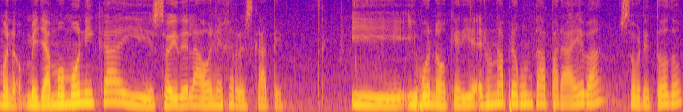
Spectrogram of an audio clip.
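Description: At a moderate pace, a woman speaks with medium pitch, fairly even intonation and a dark, mellow tone. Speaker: lawyer at an NGO, audience member asking a question; lawyer at an NGO, audience member. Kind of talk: audience question at a seminar. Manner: soft-spoken. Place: hall.

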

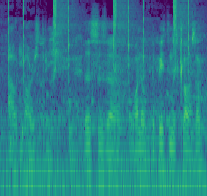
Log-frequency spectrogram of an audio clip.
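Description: A man speaks at a very slow pace. The sound is dry with no echo, and music plays in the background. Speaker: car show visitor vlogger. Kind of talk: casual vlog chat. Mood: excited, admiring. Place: open country. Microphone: phone near.

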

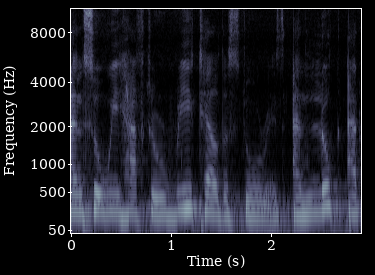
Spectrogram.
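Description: Over faint background music, a woman talks at a fairly slow pace with lively intonation. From Jamaica. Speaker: gender studies professor. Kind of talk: panel discussion. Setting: video call. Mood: earnest, persuasive. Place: meeting room. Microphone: studio mic.

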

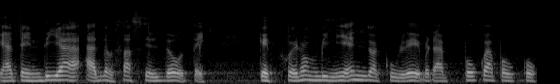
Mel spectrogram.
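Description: A woman with a fairly low pitch talks at a fairly slow pace in a dark, mellow tone, her intonation monotone and flat. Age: 80s+. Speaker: net weaver and poet. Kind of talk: interview answer.

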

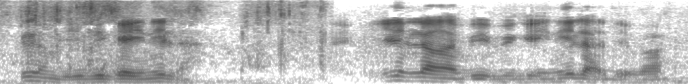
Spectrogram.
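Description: The speech moves at a fairly quick pace with fairly even intonation, with audible room echo and noticeable background noise. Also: man. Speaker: vlogger, engineer job seeker. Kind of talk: casual vlog talk. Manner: halting, many fillers.

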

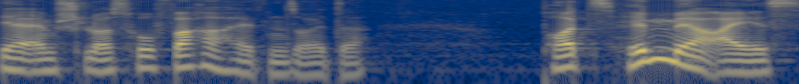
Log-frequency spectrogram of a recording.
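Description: The speaker is a man with a medium pitch. He takes a fairly slow pace. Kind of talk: bedtime story reading aloud. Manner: gentle, soothing, slow storytelling pace.

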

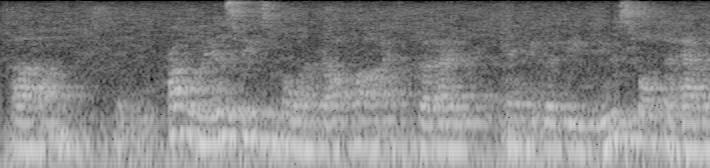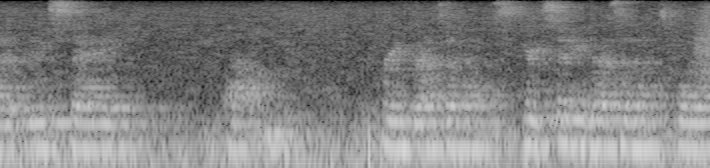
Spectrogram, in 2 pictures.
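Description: A woman talks with long, frequent pauses over noticeable background noise, her voice carrying a strong room echo. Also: moderate pace. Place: meeting room. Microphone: camera far.

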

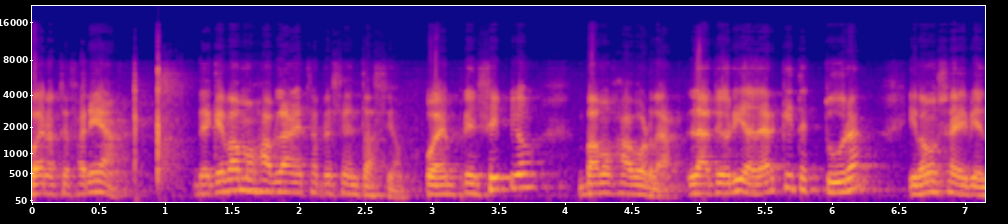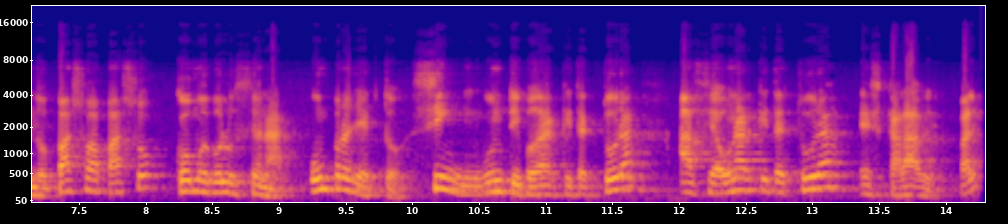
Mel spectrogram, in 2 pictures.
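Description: A man's high-pitched voice with a Spanish accent, lively intonation and a fairly quick pace. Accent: Spanish (Spain). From Spain, Málaga; Spain. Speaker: computer science teacher and developer; computer science teacher. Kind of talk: conference talk. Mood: relaxed, humorous. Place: home room. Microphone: headset.

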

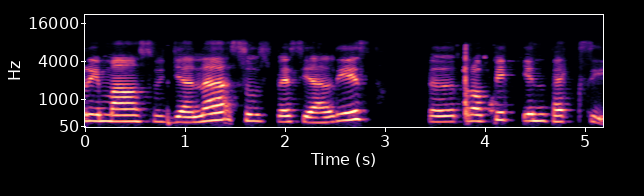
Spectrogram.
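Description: A woman's fairly high voice at a very slow pace, with ordinary pitch variation over light background noise. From Indonesia. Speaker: webinar moderator. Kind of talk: formal moderation. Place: home room. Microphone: video call.

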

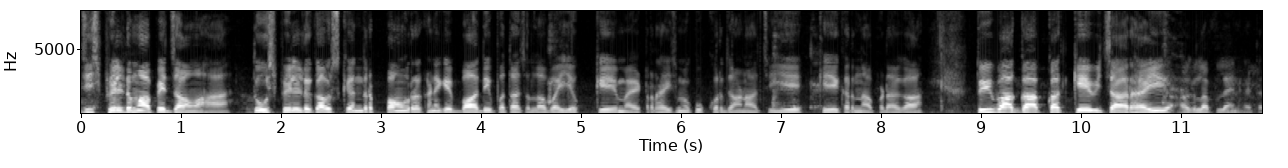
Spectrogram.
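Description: A man speaks at a fairly slow pace with hardly any pauses, using a fairly high pitch and ordinary pitch variation, in a dry sound with no echo. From Haryana, India. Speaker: local news reporter. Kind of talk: field interview. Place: home room. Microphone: handheld.

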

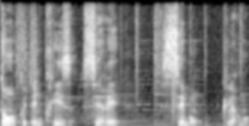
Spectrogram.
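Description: A man talks with faint music in the background. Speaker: fitness coach. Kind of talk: tutorial. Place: home room. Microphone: lapel.

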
